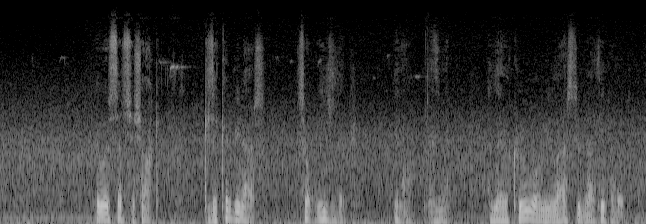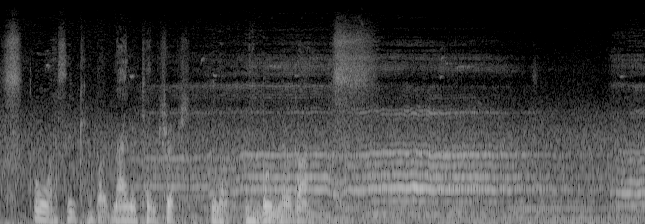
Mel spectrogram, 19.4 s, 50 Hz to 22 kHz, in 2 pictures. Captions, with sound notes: - It was such a shock cause it could've been us so easily. And their crew only lasted, now I think of it, oh I think about nine or 10 trips. Then, boom, they were gone. (sobs) (somber choral singing)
